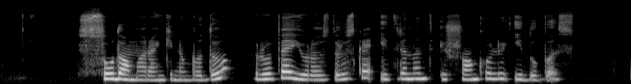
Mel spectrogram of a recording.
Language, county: Lithuanian, Vilnius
